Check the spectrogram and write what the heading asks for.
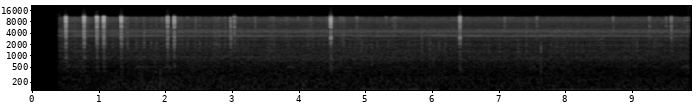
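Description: Molten aluminum pouring into a fire ant mound, with sharp crackling pops: a quick cluster of them just after it starts, then a few scattered ones, over a steady low hum.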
